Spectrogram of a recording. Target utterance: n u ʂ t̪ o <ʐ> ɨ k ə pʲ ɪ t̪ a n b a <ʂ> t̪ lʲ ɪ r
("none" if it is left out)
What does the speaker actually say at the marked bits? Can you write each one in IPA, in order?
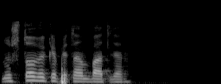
v, none

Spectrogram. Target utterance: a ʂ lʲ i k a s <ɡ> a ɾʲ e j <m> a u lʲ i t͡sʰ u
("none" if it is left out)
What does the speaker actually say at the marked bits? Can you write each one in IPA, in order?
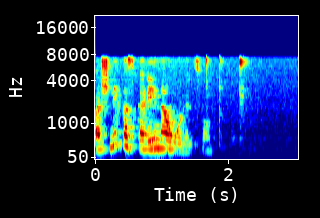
k, n

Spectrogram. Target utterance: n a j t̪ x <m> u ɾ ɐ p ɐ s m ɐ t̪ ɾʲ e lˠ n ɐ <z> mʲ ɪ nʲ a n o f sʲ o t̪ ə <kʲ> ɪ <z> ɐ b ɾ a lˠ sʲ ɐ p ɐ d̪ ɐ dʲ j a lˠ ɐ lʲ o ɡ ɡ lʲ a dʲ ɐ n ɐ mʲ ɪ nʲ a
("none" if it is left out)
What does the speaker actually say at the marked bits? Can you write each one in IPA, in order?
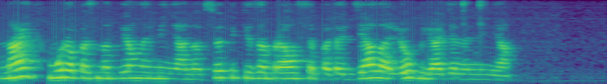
m, none, kʲ, z

